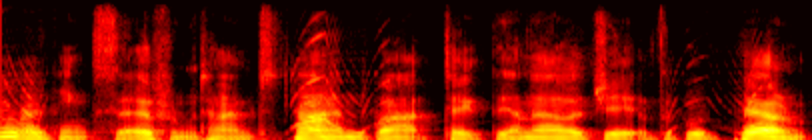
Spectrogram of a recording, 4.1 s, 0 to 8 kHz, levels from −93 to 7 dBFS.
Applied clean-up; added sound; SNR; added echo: neural mask model DeepFilterNet 3.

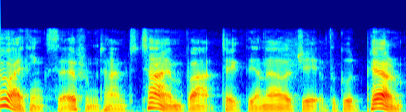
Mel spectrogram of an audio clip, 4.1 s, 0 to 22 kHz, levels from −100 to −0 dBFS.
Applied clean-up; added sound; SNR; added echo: none; none; none; none.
